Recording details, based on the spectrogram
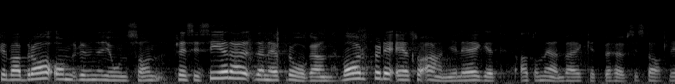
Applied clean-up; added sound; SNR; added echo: none; none; none; none.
